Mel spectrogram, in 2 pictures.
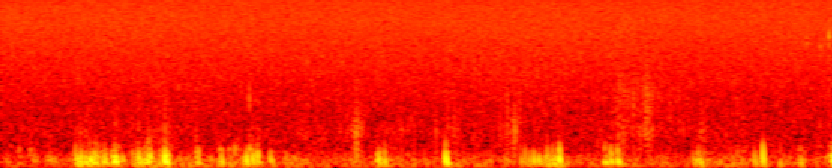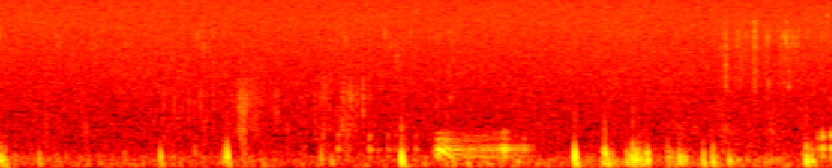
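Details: Stomach growling on waking in the morning: low, irregular gurgles and rumbles with brief squeaky bubbling; ordinary bowel sounds (borborygmi).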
